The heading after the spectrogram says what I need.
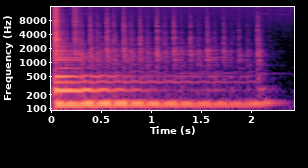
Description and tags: student guitar vibrato B
Vibrato notes struck with a steel pick on an acoustic small scale guitar, recorded direct to laptop with USB microphone.
acoustic, guitar, scale, small, vibrato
